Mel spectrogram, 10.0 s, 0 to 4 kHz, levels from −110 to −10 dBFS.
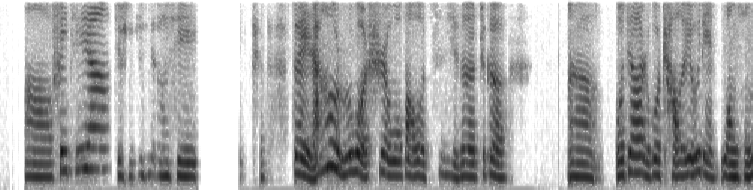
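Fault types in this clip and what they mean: call audio freeze, 2.62 to 3.21 s: packets were likely held up in transit, so the jitter buffer ran dry and the receiver bridged about 0.58 s. A brief carried-over buzz quickly gives way to roughly 0.52 s of silence, then the sound resumes with nothing lost.
skip ahead, 3.47 s: with later audio already queued, a stretch of roughly a third of a second was dropped and the two sides were joined almost directly. The sound jumps forward abruptly, and that portion is simply gone.
jitter buffer slow-down, 3.86 to 7.64 s: to rebuild its reserve, the buffer repeated single pitch periods and pause fragments again and again, adding 309 ms in total. The audio plays at 92% speed with unchanged pitch, so sounds are drawn out.
jitter buffer speed-up, 8.98 to 10.03 s: holding more audio than its target, the buffer trimmed short runs of pitch periods back to back, removing roughly 0.3 s. 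The sound runs at 128% speed with pitch held steady and comes across as hurried.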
